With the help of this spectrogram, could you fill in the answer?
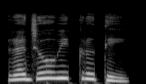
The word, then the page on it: ರಜೋವಿಕೃತಿ: rajō vikřti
